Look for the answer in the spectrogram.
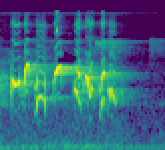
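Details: Olive-winged bulbul three-phrase lure song meant to attract wild birds: a fast, liquid string of warbled whistles that swoop up and down in quick succession, then end abruptly into silence.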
